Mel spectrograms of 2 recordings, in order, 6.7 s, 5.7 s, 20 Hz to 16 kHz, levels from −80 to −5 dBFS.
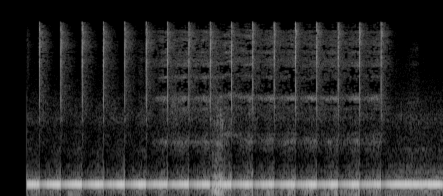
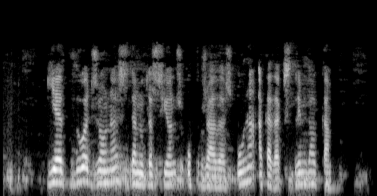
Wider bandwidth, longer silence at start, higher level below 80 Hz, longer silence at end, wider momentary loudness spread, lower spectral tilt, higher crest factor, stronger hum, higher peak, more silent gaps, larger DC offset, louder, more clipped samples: first, 11.5 kHz vs 7.8 kHz; first, 0.4 s vs 0.1 s; first, -52 dBFS vs -58 dBFS; second, 0 s vs 0.55 s; second, 2 LU vs 9 LU; about the same, -4.5 dB/octave vs -5.5 dB/octave; first, 24 dB vs 18 dB; neither; second, -6 dBFS vs -2 dBFS; neither; neither; second, -30 LUFS vs -19 LUFS; neither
